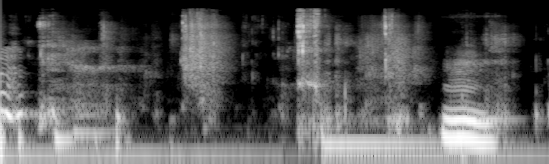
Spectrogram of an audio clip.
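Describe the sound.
Crunchy chewing of a yuzu and black pepper flavored shrimp chip, with a few sharp bites and crunches breaking in between people talking.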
